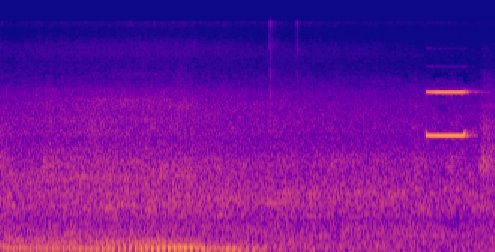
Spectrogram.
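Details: Microtek hybrid inverter under repair: faint hum, then one sharp high-pitched beep lasting about half a second; the inverter is alarming, cause not identified.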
